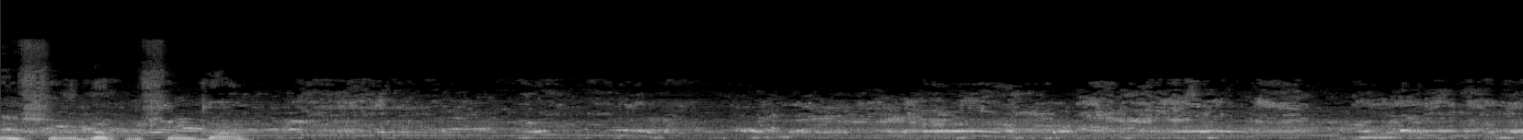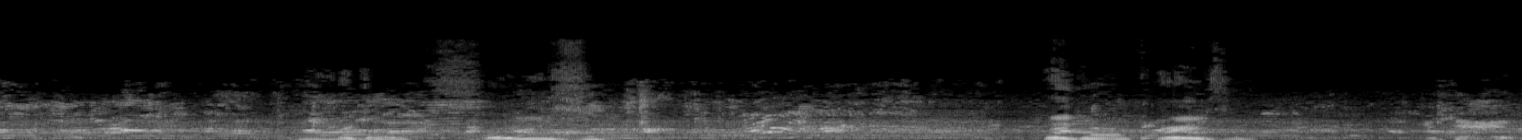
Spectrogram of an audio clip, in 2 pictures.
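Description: A crowd of people talk and shout outdoors.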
